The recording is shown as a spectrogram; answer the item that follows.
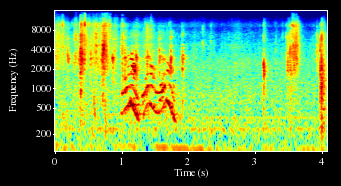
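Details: Feral cats at a closed-down building on Mare Island Naval Shipyard, Vallejo, California, crying for food while being fed; a short wavering, rising-and-falling meow repeated several times, with a person talking and rustling around it.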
